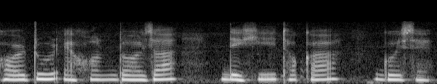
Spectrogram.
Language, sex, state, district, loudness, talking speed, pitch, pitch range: Assamese, female, Assam, Sonitpur, -14 LUFS, 80 wpm, 220 Hz, 215-230 Hz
